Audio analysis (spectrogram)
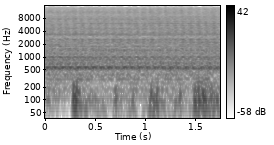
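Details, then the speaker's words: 1986 Carrier Siesta 6100 BTU window air conditioner running on fast fan and blowing cold air. A loose, uneven slapping chatter over the motor hum, lawnmower-like. The lower radiator has rusted off its mount, so the fan blade strikes the shroud/guard. "this lower part of the radiators rusted off the mount down there and fan rubs against the guard"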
